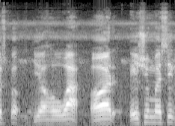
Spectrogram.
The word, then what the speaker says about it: यहोवा: और ये मैं हूँ जो है, उसको इब्री भाषा में अगर हम उसका उच्चारण करेगा तो उसको यहोवा बोलते हैं। क्या बोलते हैं उसको? यहोवा।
